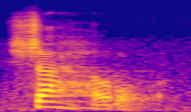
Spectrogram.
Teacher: Ada bunyi ha sukun, kemudian ada ro sukun dalam satu bunyi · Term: ro sukun tebal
